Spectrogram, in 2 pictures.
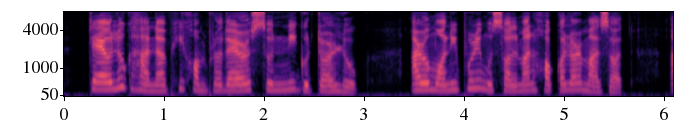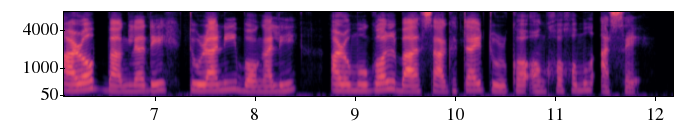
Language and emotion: Assamese, neutral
